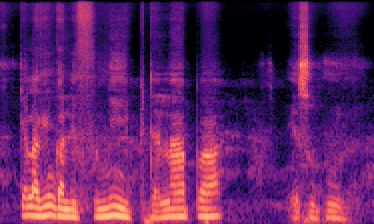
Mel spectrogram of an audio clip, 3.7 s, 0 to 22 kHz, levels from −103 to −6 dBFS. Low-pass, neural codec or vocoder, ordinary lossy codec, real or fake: none; codec, 44.1 kHz, 7.8 kbps, Pupu-Codec; none; fake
